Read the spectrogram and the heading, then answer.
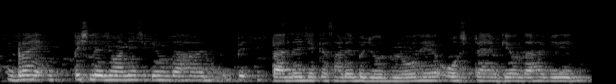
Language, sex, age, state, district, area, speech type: Dogri, male, 18-30, Jammu and Kashmir, Udhampur, rural, spontaneous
